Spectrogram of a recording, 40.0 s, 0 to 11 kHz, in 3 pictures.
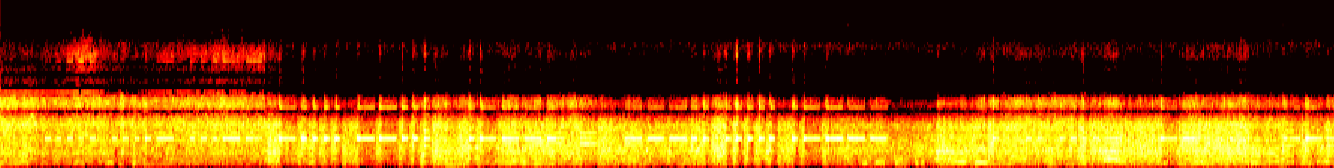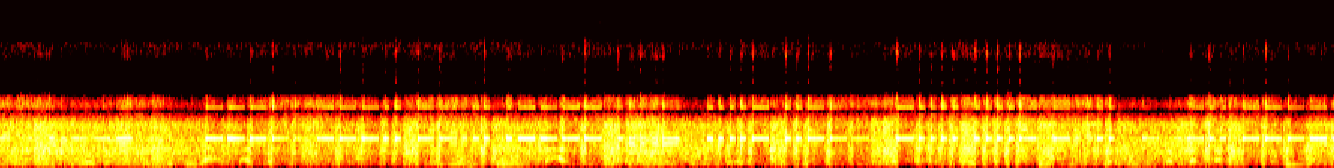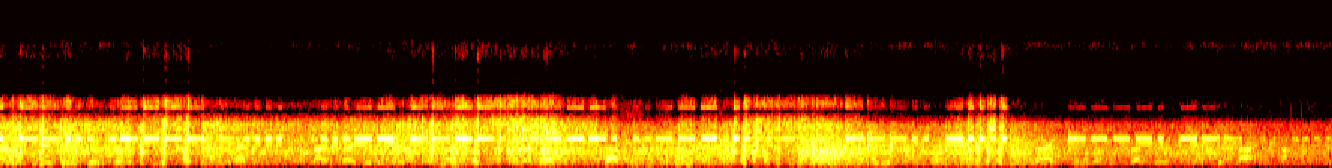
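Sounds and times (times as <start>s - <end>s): garbled radio voices: 0.0s - 40.0s
morse code tone: 0.0s - 40.0s
radio static: 0.0s - 40.0s.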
